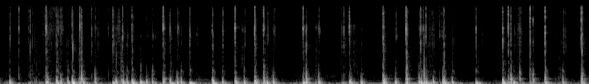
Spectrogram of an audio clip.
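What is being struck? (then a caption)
Low-profile keyboard with aluminum base and plastic keys. Both hands type with their fingertips on a thin, solid white Apple Magic Keyboard with an aluminum base and plastic keys. The result is a rapid run of short, dry, low-pitched key taps that come in quick bursts with brief pauses between them. Each tap dies away almost instantly.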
